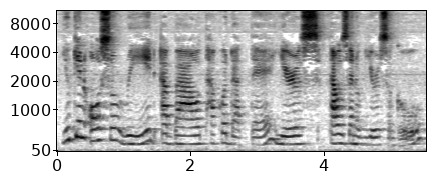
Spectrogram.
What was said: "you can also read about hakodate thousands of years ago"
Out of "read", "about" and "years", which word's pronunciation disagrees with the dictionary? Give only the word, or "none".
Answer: years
